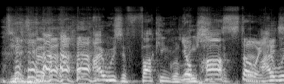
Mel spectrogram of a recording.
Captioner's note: laughing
